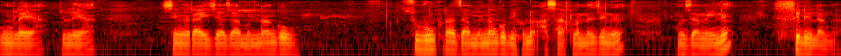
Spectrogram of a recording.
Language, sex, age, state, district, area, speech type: Bodo, male, 30-45, Assam, Goalpara, rural, spontaneous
